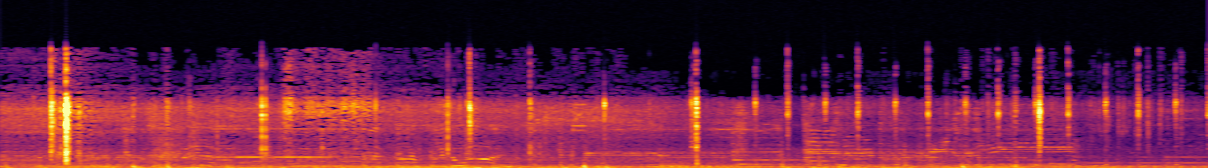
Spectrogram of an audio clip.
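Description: Pop song with sung vocals playing from the car radio, over the steady low rumble of the car driving along.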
